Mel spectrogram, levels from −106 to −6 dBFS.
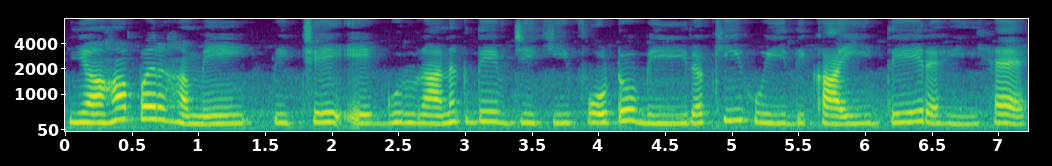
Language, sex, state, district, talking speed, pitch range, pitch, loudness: Hindi, male, Punjab, Fazilka, 150 wpm, 225-250 Hz, 235 Hz, -17 LUFS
